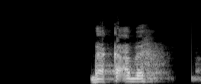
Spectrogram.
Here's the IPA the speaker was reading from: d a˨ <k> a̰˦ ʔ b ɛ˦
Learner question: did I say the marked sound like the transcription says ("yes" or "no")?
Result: yes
